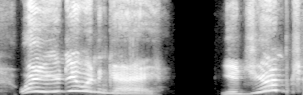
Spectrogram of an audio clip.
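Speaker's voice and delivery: silly, very high, swooping sing-song voice. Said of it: "[name] comes out a door at the bottom, and he goes".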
